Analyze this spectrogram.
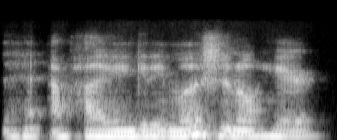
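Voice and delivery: normal talking voice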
